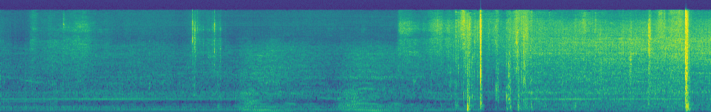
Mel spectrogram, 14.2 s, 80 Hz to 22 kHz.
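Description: A 2015 Subaru WRX's turbocharged flat-four idling steadily, heard from inside the car, swelling briefly twice in the middle. Several sharp clicks and knocks in the second half as the car's door is opened and shut.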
